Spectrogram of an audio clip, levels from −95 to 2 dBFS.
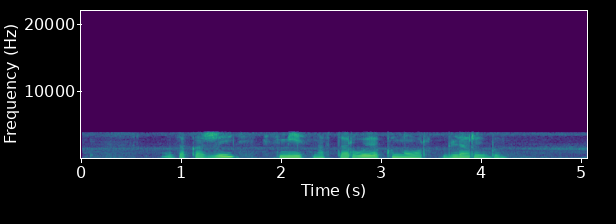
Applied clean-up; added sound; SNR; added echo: none; none; none; none.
